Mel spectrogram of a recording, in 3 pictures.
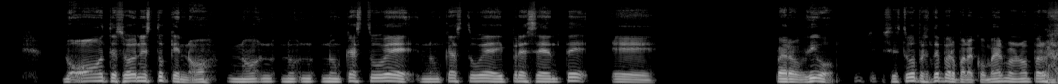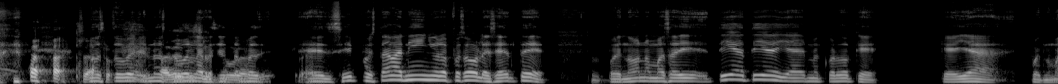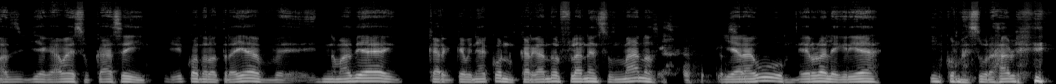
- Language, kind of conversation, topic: Spanish, podcast, ¿Qué recuerdos te evoca la comida de tu infancia?
- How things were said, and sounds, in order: laugh; chuckle; chuckle; laughing while speaking: "inconmensurable"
